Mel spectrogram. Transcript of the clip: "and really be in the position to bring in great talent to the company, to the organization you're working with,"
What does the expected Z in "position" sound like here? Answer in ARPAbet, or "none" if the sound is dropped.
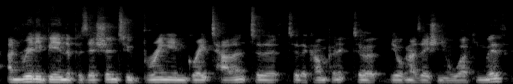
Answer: Z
